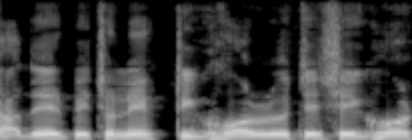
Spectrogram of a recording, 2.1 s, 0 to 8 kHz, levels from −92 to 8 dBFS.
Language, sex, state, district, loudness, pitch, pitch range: Bengali, male, West Bengal, Dakshin Dinajpur, -15 LUFS, 130 Hz, 125-130 Hz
